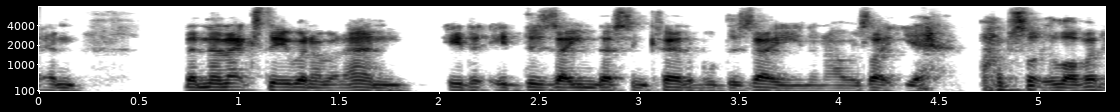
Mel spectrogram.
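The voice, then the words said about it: Paisley Scottish accent, some Florida influence. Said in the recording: “Was it for Paisley? That accent. ... Paisley via Florida.”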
